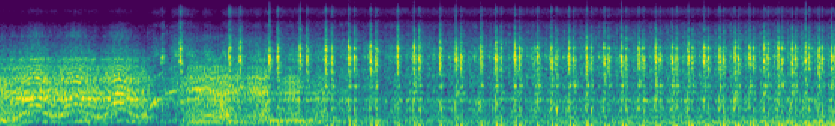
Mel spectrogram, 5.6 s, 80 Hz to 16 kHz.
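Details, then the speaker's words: 1929 Ford Model A Doodlebug, radiator fitted, about to drive: after a rough start it races at full throttle with fast hard regular beats, won't come down; owner wonders if timing slipped, cause unconfirmed. "wo that's it full throttle no no that's bad"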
